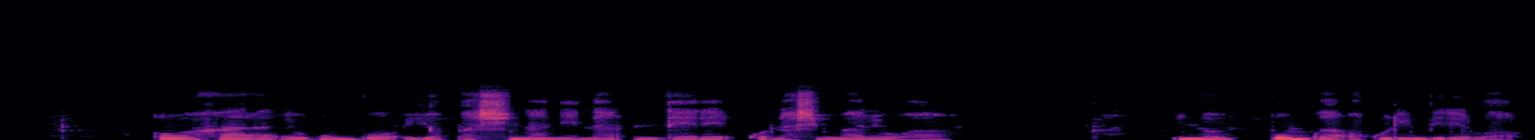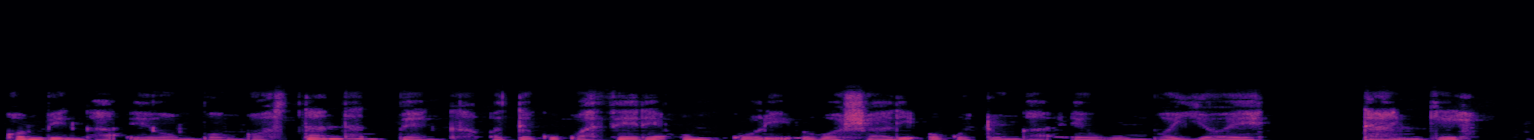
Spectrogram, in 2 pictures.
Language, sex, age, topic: Oshiwambo, female, 25-35, finance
